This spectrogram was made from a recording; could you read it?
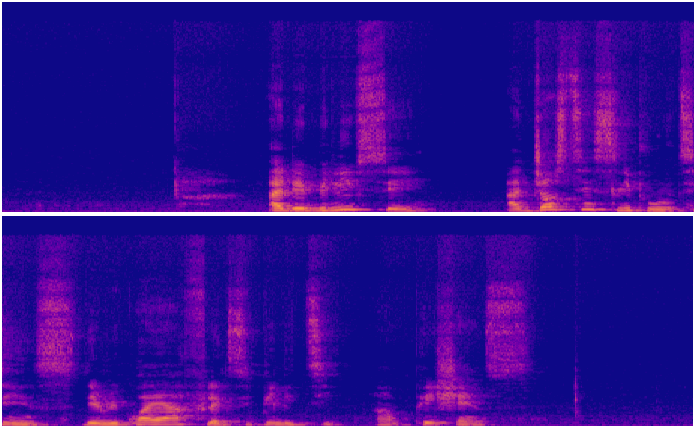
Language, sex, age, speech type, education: Nigerian Pidgin, female, 15-29, spontaneous, tertiary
